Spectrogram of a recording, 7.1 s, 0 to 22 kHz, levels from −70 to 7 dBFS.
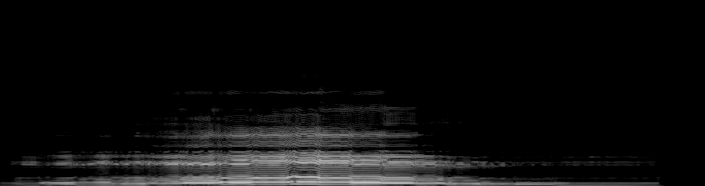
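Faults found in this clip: Noise suppressor applied to music, whole clip. Level pumps and flutters, with gain swinging around 20 dB. Probable component: the speech-tuned noise suppressor left on. It reads sustained tones, ambience and reverb as noise and ducks them, so attacks punch through while held notes and tails sag. Worth flagging music mode or a bypass for this source.

Sound cut by the noise suppressor, 0.01–0.43 s and 4.86–6.65 s. Sustained material sinks, about 16 dB down at the deepest, roughly 0.4 s and 2 s affected. Same suppressor misclassifying steady or decaying content as noise. Decays get chopped short, and transients mostly survive.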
